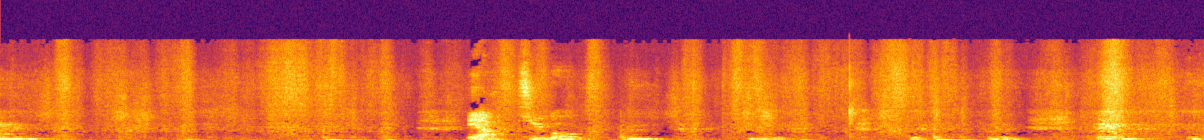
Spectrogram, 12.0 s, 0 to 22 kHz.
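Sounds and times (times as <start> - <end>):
feet and clothing rubbing: 0.2 - 10.3.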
